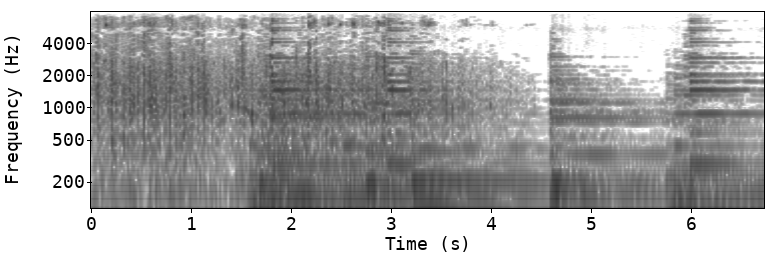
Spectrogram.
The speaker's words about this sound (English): Gee up there, horse.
